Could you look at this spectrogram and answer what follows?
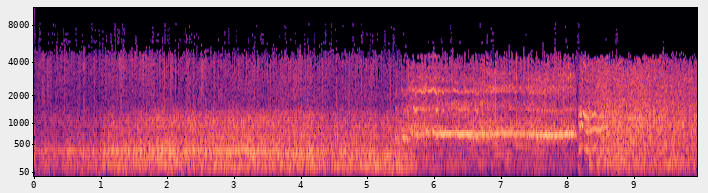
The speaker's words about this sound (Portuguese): O carro capotou e eu tive sorte em não morrer esmagada.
